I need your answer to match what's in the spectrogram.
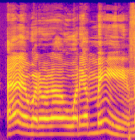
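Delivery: loud mock New Orleans accent; garbled, excited New Orleans accent; Gambit. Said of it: "he was gonna play Gambit".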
